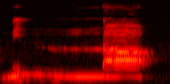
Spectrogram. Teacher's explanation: یہ دیکھیں منا، میم کو نون میں ملائیں گے، چونکہ 2 نون ہیں تو پہلا والا نون ساکن ہوگا، تو میم نون زیر من، نون الف زبر نا، من نا۔ تو یہاں پر ایک الف کی مقدار ٹھہراؤ رکھتے ہوئے گننا کرنا ہے، اور غننے میں جو ہے ناک میں پڑھنا ہوتا ہے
